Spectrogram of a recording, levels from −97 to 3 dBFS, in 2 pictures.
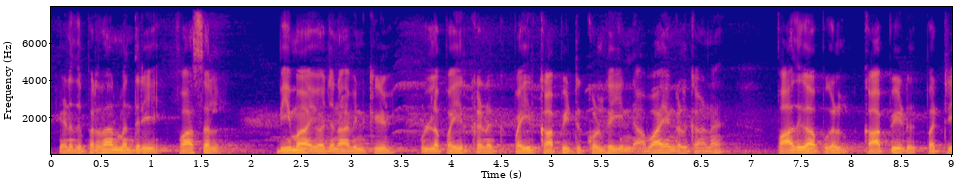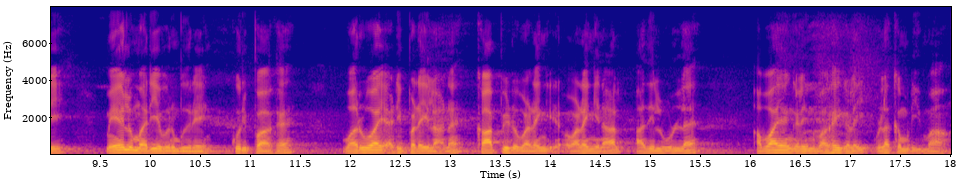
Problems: none marked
